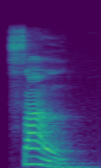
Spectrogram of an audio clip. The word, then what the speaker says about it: sal: A única diferença é na hora de pronunciar. O nosso sal em português nós falamos como se fosse um som mais de U. Em espanhol realmente seria mais o L mesmo.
